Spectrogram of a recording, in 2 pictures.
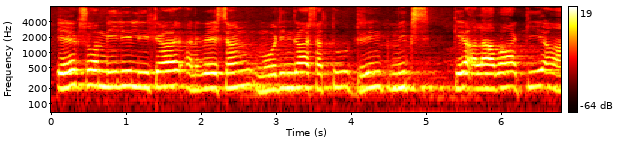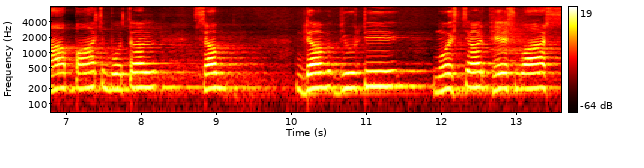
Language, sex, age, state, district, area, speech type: Maithili, male, 30-45, Bihar, Supaul, rural, read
